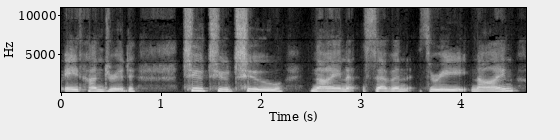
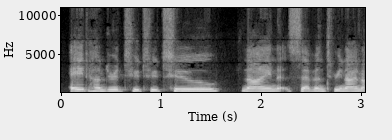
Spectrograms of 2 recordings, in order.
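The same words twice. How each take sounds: First: The number is read slowly. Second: The number is read at normal speed.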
